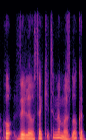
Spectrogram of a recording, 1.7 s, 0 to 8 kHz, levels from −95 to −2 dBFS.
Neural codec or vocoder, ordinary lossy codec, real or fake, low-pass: codec, 24 kHz, 0.5 kbps, DualCodec; Opus, 64 kbps; fake; 7.2 kHz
